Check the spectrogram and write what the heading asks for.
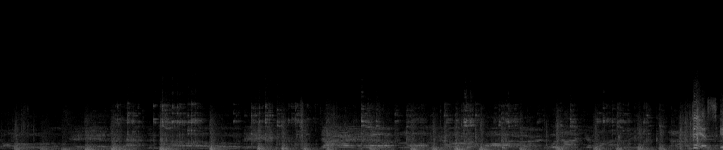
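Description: Men singing with musical accompaniment, a rhythmic song with clear pitched voices.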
